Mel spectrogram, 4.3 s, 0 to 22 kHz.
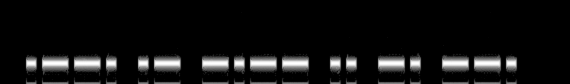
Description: Morse code, heard as a keyed tone, about 20 wpm, 1000 Hz. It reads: PAYING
